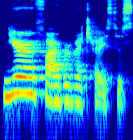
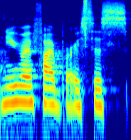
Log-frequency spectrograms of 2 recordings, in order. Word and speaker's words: neurofibromatosis: or 2.5 years old, he was diagnosed with neurofibromatosis type 1, which I had never heard of before. What is that? Neurofibrosis.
